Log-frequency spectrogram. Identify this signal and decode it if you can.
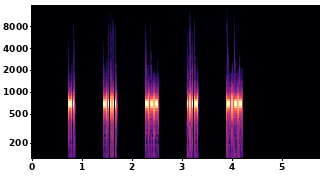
Morse code, heard as a keyed tone, about 53 wpm, spaced as for 14 wpm, 700 Hz. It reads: N6OVY
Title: USA Call Signs - 5 Characters - 8x Character Spacing - 50wpm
